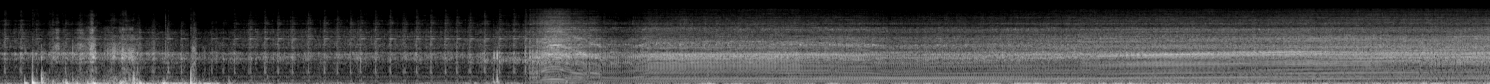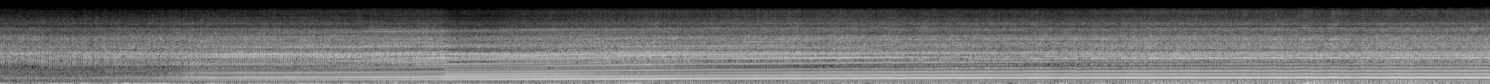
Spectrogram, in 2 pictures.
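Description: A motorized bicycle's small engine running under way. Its pitch drops and recovers between about five and nine seconds in, then climbs steadily as the bike gathers speed. A few sharp knocks in the first two seconds.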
